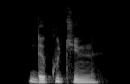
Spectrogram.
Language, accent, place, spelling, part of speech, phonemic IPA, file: French, France, Lyon, de coutume, adverb / adjective, /də ku.tym/, LL-Q150 (fra)-de coutume.wav
- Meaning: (adverb) ordinarily, usually; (adjective) customary, usual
